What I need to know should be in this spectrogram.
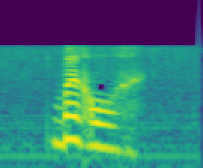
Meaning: an earthenware jar for holding pickles, oil, milk, matzoon, etc
- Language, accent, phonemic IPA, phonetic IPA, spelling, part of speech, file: Armenian, Eastern Armenian, /bəˈʁuʁ/, [bəʁúʁ], բղուղ, noun, Hy-բղուղ.ogg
